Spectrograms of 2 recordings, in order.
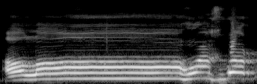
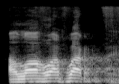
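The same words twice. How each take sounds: First: It is said loudly, in a raised voice. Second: It is said softly, in a quiet voice.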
